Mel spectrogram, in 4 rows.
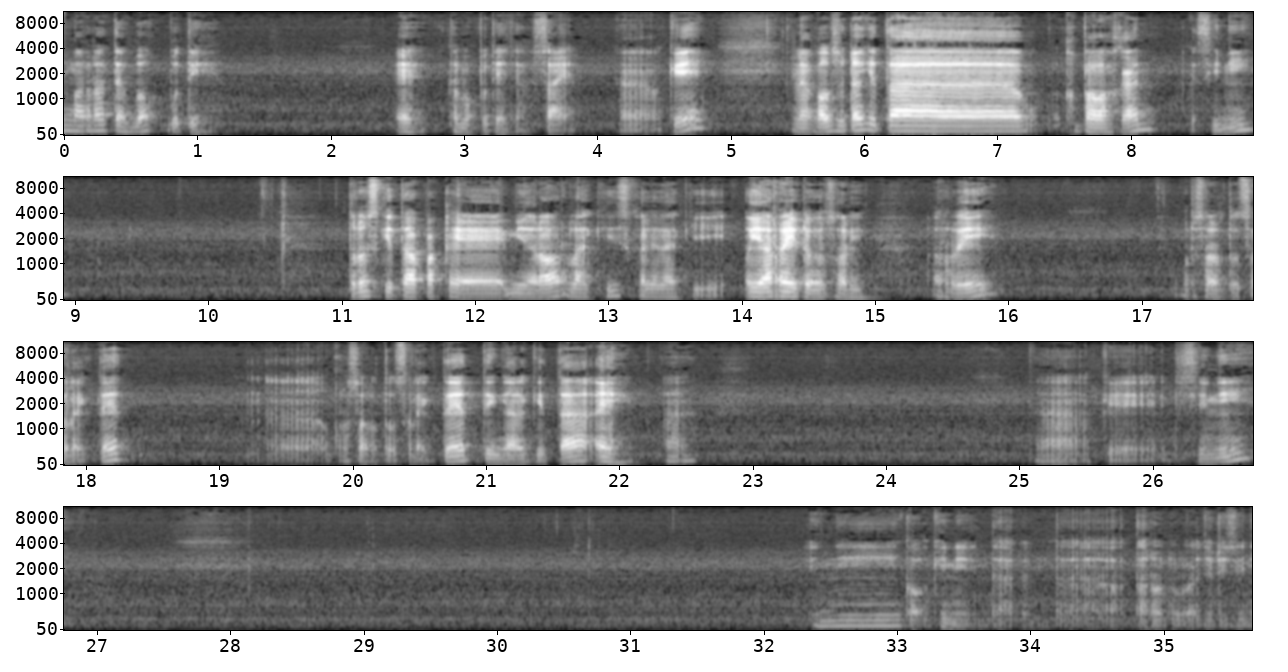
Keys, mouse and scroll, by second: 2.7 click, 2.9 Tab, 3.2 middle click, 3.5 scroll down 1, 3.9 KP_3, 4.1 KP_1, 4.6 KP_3, 5.4 middle click, 5.8 shift+middle click, 6.1 scroll up 3, 6.3 shift+middle click, 7.3 g, 8.5 s, 9.2 scroll up 4, 9.4 shift+middle click, 10.7 click, 11.3 click, 12.8 middle click, 15.3 right click, 15.9 shift+s, 16.9 right click, 17.3 shift+s, 18.7 KP_3, 19.3 KP_1, 19.4 Tab, 20.6 g, 21.5 a, 21.5 s, 23.3 s, 23.7 middle click, 24.3 scroll up 2, 24.5 shift+middle click, 24.8 g, 26.9 click, 27.3 f, 27.5 z, 28.2 g, 29.5 shift+middle click, 29.9 g, 30.6 a, 30.9 shift+middle click, 32.9 g, 34.3 g.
